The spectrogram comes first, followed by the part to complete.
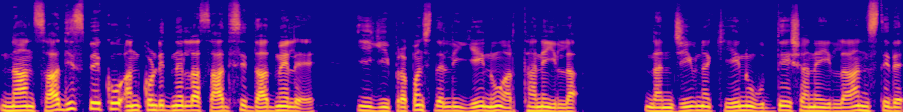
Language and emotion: Kannada, sad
